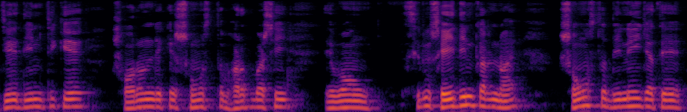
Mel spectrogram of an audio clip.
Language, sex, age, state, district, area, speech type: Bengali, male, 45-60, West Bengal, Howrah, urban, spontaneous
